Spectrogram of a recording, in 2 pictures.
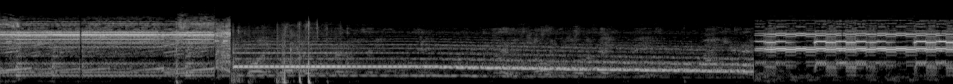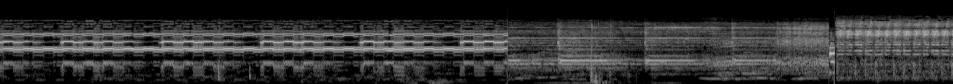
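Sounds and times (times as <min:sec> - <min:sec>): harsh pulsing electronic alarm: 0:00.0 - 0:02.4, 0:07.5 - 0:19.0
falling siren wail: 0:00.7 - 0:14.6.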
